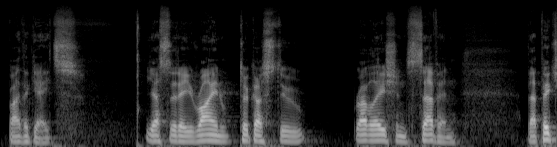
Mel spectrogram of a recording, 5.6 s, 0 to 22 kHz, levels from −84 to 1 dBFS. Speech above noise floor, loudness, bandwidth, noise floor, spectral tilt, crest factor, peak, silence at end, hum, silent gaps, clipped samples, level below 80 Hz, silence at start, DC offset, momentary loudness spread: 36 dB; -30 LUFS; 19 kHz; -65 dBFS; -5 dB/octave; 22 dB; -8 dBFS; 0 s; none; none; under 0.1%; -60 dBFS; 0.1 s; under 0.1%; 16 LU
